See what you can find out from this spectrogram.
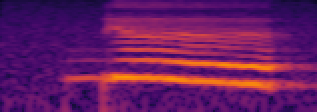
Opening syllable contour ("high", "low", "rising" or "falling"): falling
